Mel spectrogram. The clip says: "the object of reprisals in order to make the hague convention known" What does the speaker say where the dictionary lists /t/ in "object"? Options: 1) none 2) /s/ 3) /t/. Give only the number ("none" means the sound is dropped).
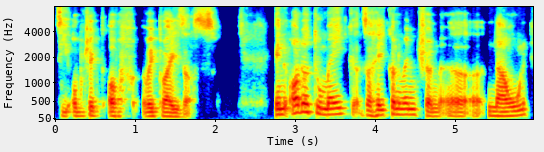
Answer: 3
